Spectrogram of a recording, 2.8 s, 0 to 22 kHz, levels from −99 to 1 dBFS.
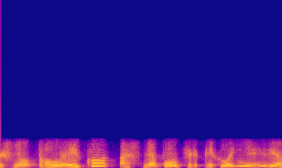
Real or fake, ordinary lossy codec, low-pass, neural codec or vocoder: fake; Opus, 16 kbps; 3.6 kHz; codec, 16 kHz in and 24 kHz out, 0.6 kbps, FireRedTTS-2 codec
